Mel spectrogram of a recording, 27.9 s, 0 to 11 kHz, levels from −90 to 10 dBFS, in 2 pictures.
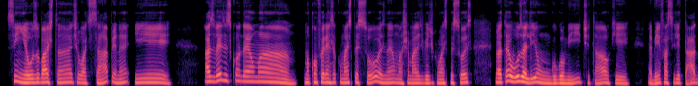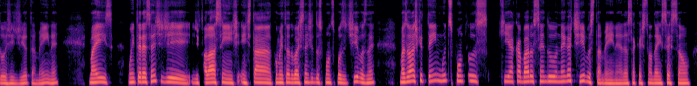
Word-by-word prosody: Sim, 190 -7 0
eu 145 0 +6
uso 150 +1 +2
bastante 160 0 +1
o 145 - -1
WhatsApp, 140 +5 -2
né, 155 +5 -2
e, 155 -3 0 0.7
às 190 0 +3
vezes 225 -1 +1
quando 210 -3 -4
é 190 -1 +2
uma 165 -9 +1 0.2
uma 150 -1 -1
conferência 155 0 +1
com 150 0 -7
mais 145 +1 0
pessoas, 155 +3 -1
né, 140 +1 -1
uma 145 -2 -2
chamada 135 +1 -2
de 130 - -5
vídeo 130 0 -2
com 135 - -5
mais 135 -2 +1
pessoas, 150 +4 -1 0.5
eu 165 - +3
até 160 +6 +2
uso, 195 0 +7
ali, 160 0 +5
um 135 -6 +1
Google 130 +1 +3
Meet, 130 +6 -1
e 130 - -7
tal, 130 +3 -2
que 125 -3 -3 0.4
é 125 - -4
bem 125 +4 +1
facilitado 140 -1 -3
hoje 120 -2 +1
em - - 0
dia 115 +3 -2
também, 125 +3 -3
né. 135 +3 -1 0.6
Mas, 160 0 +2 0.3
o 165 - -2
interessante 180 +4 +1
de 155 -6 +2
de 140 -1 -3
falar, 150 +2 +5
assim, 150 -1 +1
a - - +2
a 135 +4 -4
gente 140 - +3
está 150 +2 +2
comentando 150 0 +1
bastante 155 +2 +1
dos 150 -4 -3
pontos 150 +1 -2
positivos, 150 +2 -1
né, 145 +2 0 0.5
mas 165 +2 +3
eu 190 - +5
acho 205 -1 +3
que 220 -2 -1
tem 205 +2 -2
muitos 220 0 -1
pontos 205 -2 -2 0.2
que 195 0 -2
acabaram 185 +1 +1
sendo 190 0 0
negativos 195 -2 -1
também, 125 -2 0
né, 120 0 0
dessa 125 +2 -1
questão 130 +1 -3
da 130 0 +2
inserção 130 -1 0
150 Hz, 170 wpm, -23 LUFS, 135-175 Hz, 0.7 s, uso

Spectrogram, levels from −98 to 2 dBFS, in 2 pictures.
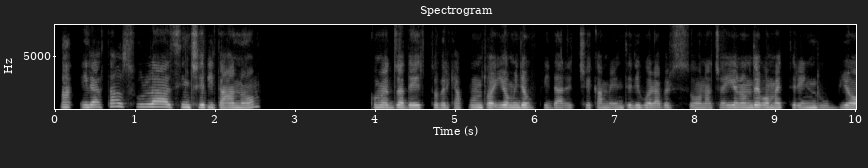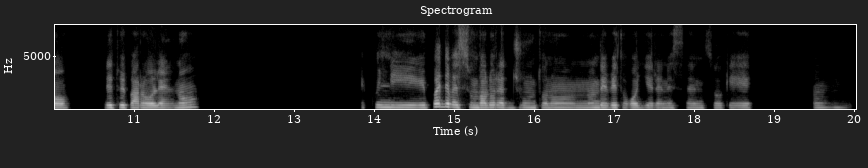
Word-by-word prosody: Ma, 230 0 -1
in 230 - 0
realtà, 235 +6 -1
sulla 260 -2 +1
sincerità, 220 -3 +1
no? 210 +5 0 1.4
Come 225 -1 0
ho 210 - +1
già 215 +2 +4
detto. 210 +1 +2
Perché, 210 0 -6
appunto, 210 0 -1
io 215 +3 +4
mi 215 0 +1
devo 210 -1 +5
fidare 200 0 -8
ciecamente 195 -1 -7
di 205 0 -1
quella 195 -1 -1
persona, 195 0 -8
cioè, 205 +1 -9
io 215 +1 +1
non 210 0 0
devo 215 -1 +5
mettere 205 0 -3
in 200 +1 -1
dubbio 195 0 +1 0.4
le 215 0 +4
tue 215 0 +3
parole, 195 -1 +3
no? 215 +5 -2 2.2
Quindi 215 -2 0
poi 285 +4 +9
dev'esse 230 -5 +5
un 210 - -1
valore 210 +1 +2
aggiunto, 200 0 -4
non 195 0 -5
non 200 +1 -3
deve 205 0 +1
togliere, 190 0 -3
nel 195 0 -10
senso 190 0 -11
che 195 -1 -9 0.8
ehm 200 -1 -15
205 Hz, 135 wpm, -39 LUFS, 195-215 Hz, 2.2 s, poi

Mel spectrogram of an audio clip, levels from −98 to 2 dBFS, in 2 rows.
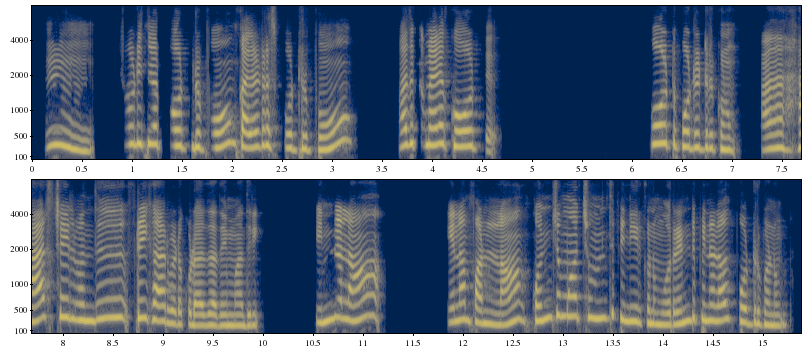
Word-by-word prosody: ம். 300 -8 +1 0.4
சுடிதார் 345 -1 0
போட்டிருப்போம். 285 +1 0
Colour 290 +1 +4
dress 320 0 -1
போட்டிருப்போம். 250 - 0 0.6
அதுக்கு 345 +1 -1
மேலே 345 +2 +5
கோட்டு, 300 0 +1 1.6
கோட்டு 355 -1 +2
போட்டுட்டு 280 -2 +1
இருக்கணும். 240 -3 -2 0.3
ஆனா, 260 +2 +2 0.2
ஹேர் 305 +6 +4
ஸ்டைல் 360 -3 +1
வந்து, 295 +3 +2 0.3
ஃப்ரீ 350 0 +3
ஹேர் 290 -4 +3
விடக்கூடாது 215 -3 0
அதே 205 0 -2
மாதிரி. 205 0 -2 0.6
பின்னலாம், 320 +5 +2 0.8
எல்லாம் 305 +1 +1
பண்ணலாம். 235 +3 +1 0.2
கொஞ்சமாச்சும் 360 +2 +1
வந்து 345 +4 -3
பின்னியிருக்கணும். 255 -6 +1
ஒரு 220 - -2
2 290 +6 +1
பின்னலாவது 300 +1 +1
போட்டிருக்கணும். 225 -5 -1
295 Hz, 120 wpm, -22 LUFS, 250-335 Hz, 1.6 s, மேலே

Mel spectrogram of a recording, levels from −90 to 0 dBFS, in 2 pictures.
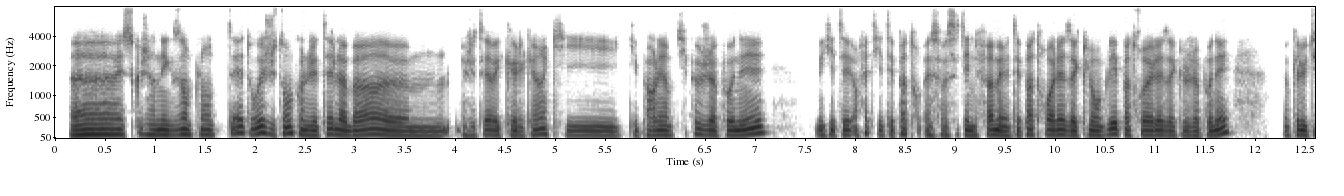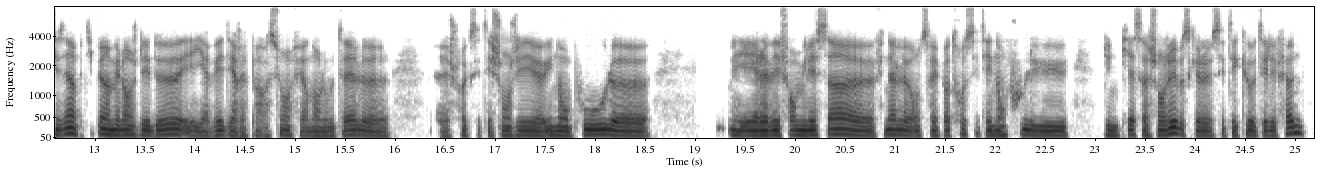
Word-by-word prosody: Heu, 115 +2 +5
est-ce 110 -2 -2
que 125 - -7
j'ai 110 - -3
un 110 - +2
exemple 110 +1 +1
en 110 -1 0
tête? 150 -5 -1
Ouais, 140 +5 +4
justement, 135 +3 0
quand 115 -7 0
j'étais 100 +4 0
là-bas, 105 -1 +3
hem, 90 0 -2 0.2
j'étais 95 +1 -7
avec 100 -3 0
quelqu'un 105 +5 -1
qui 95 -4 -3
qui - - -8
parlait 100 +3 -2
un 105 - +2
petit 100 - -15
peu 120 - -4
japonais, 105 +6 +2 0.5
mais - - -4
qui - - -3
était - - -2
en - - -7
fait, - - -7
il - - -4
était - - -5
pas - - -3
trop - - -13
et - - -3
ce 95 - -7
c'était 100 +2 -4
une 95 - -1
femme, 105 +2 +2
elle 95 - +3
était 90 - -3
pas 110 - -1
trop 110 - -2
à - - +5
l'aise 110 -2 +2
avec 100 - 0
l'anglais, 105 +4 +2
pas 100 - -2
trop 105 - -1
à 100 - +3
l'aise 105 -1 +1
avec 95 0 -3
le 95 - -3
japonais, 100 - +1 0.5
donc - - -8
elle 105 - +3
utilisait 110 +5 +1
un 130 - +4
petit 120 +2 -16
peu 120 - -1
un 115 - +6
mélange 105 -2 +3
des 105 -1 +1
2, 110 +3 +3
et - - -2
il 95 - -2
y 90 - -2
avait 100 +5 0
des 95 0 -2
réparations 90 +3 -5
à 100 - -3
faire 90 -1 -6
dans 90 0 -2
l'hôtel, 100 +5 -1
heu 90 -3 0 0.5
heu, 85 - -6
je - - -11
crois - - -5
que - - -13
c'était - - -10
changer, 100 0 -1
heu, 90 0 +1
une 95 -1 +1
ampoule, 110 +4 +3
heu, 95 -2 +3 0.8
mais 100 -1 +1
elle 100 0 +5
avait 100 +1 +4
formulé 105 0 +3
ça, 115 0 +3
heu, 95 -2 +2
final, 110 +1 +1
on 95 0 0
savait 100 -1 -4
pas 100 - -3
trop 115 - -6
si - - -8
c'était - - -5
une 100 0 +1
ampoule, 100 +2 -1
u 95 -1 +1 0.3
d'une 100 -2 -1
pièce 110 +1 -2
à 100 - 0
changer 105 +9 +4
parce 115 -5 -3
que 95 -2 -1
c'était 90 +2 -5
qu'au 100 0 0
téléphone, 130 +10 0
100 Hz, 260 wpm, -21 LUFS, 95-110 Hz, 0.8 s, un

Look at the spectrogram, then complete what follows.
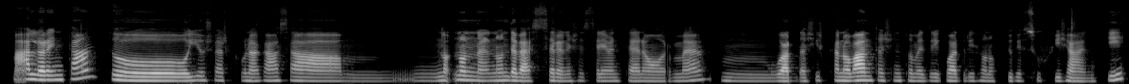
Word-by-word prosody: Ma, - - +3
allora 230 -3 +6
intanto 205 - +4
io 190 +2 -5
cerco 185 -1 -12
una 165 -1 -2
casa, 175 -3 0
uhm, 155 +2 -17 0.2
non 210 -1 +2
non 175 -2 -2
non 185 +1 -2
deve 180 -3 +4
essere 165 0 -3
necessariamente 165 0 -10
enorme, 160 +8 -5
mhmm, 155 -4 -13
guarda 155 0 +1
circa 180 +2 -8
90-100 180 -1 +3
metri 165 0 -8
quadri 170 -1 -4
sono 165 -2 -11
più 170 - -13
che 170 0 -13
sufficienti. 165 - -5
170 Hz, 135 wpm, -24 LUFS, 160-185 Hz, 0.2 s, allora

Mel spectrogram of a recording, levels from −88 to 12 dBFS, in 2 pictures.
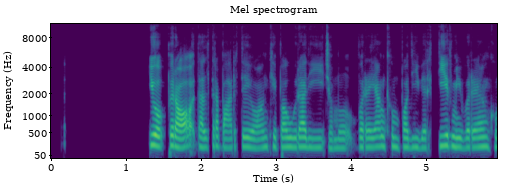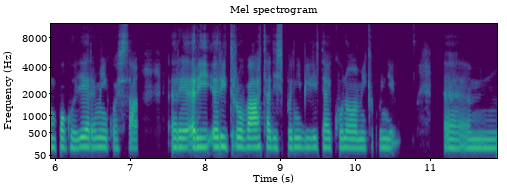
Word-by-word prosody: E - - -25 1.1
Io, 215 -3 +8
però, 190 -4 +7
d'altra 190 +2 -1
parte, 180 +2 -2
ho 175 - 0
anche 190 +4 -4
paura 190 +1 +2
di 180 -1 -3
diciamo, 170 0 -6
vorrei 190 -1 0
anche 200 0 -2
un 190 - -3
po' 185 - 0
divertirmi, 185 +3 0
vorrei 185 +1 0
anche 195 0 -2
un 185 - -3
po' 185 +2 0
godermi 185 +1 -1
questa 150 - -7 0.5
re 185 0 +4
ri 185 0 +1
ritrovata 190 -1 +3
disponibilità 185 0 -4
economic 175 -1 -3
Quindi 180 +2 -7 0.7
uhm, 170 0 -4
185 Hz, 140 wpm, -23 LUFS, 175-190 Hz, 1.1 s, Io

